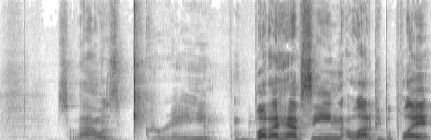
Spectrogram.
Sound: clap

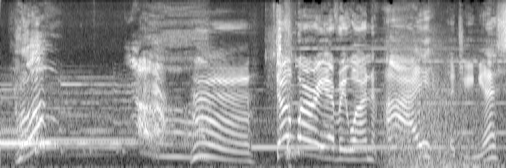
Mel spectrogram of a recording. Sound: grunting

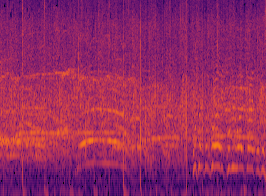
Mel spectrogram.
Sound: audience cheering and applauding

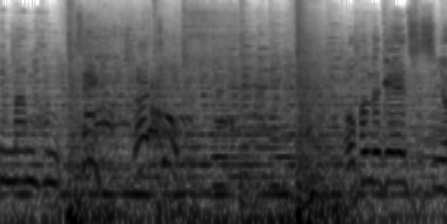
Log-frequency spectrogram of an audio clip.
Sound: man yelling

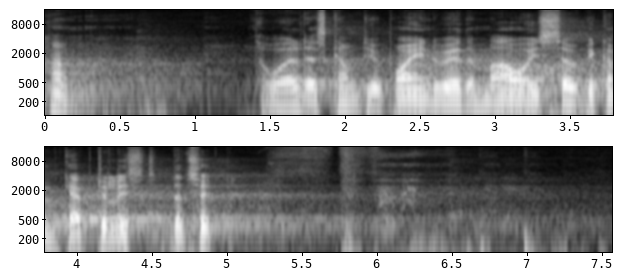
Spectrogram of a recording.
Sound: laughs

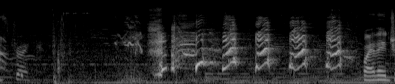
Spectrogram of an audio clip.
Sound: quiet Laugh; laughter

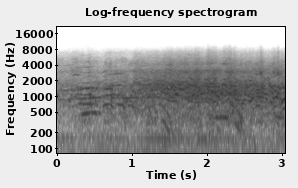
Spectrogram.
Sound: laughter

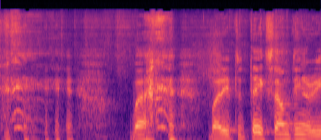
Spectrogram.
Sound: laughs

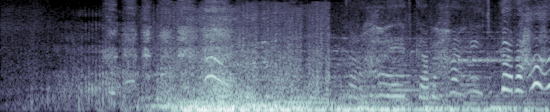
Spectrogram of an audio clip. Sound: Pomni panting

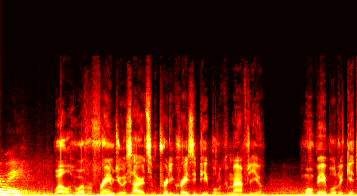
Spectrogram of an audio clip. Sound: jack on phone

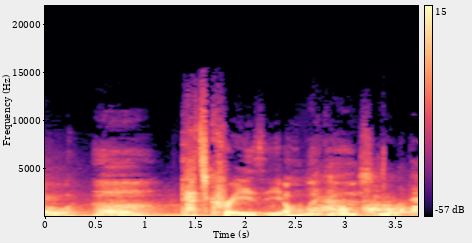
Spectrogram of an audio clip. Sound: inhales

